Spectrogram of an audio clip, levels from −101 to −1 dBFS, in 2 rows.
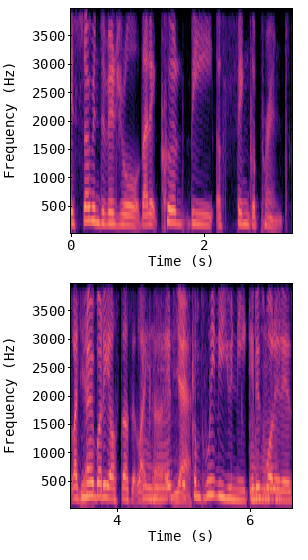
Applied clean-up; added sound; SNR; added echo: none; none; none; none.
